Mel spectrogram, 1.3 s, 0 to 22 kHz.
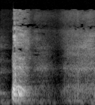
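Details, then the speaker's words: Cough from a person with a heavy cold diagnosed by a doctor, slight fever about 37.5 °C and a nosebleed; the cough affects the bronchi and throat. A single loud, harsh cough, then quiet room noise. "Sentez quand je tousse, c'est un truc de malade. C'est une toux qui attaque mes bronches et qui attaque la gorge."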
